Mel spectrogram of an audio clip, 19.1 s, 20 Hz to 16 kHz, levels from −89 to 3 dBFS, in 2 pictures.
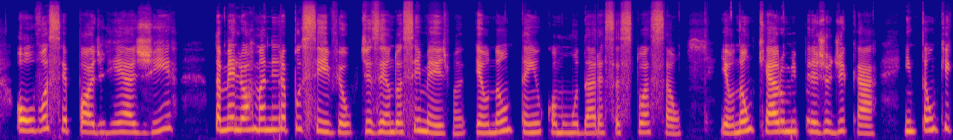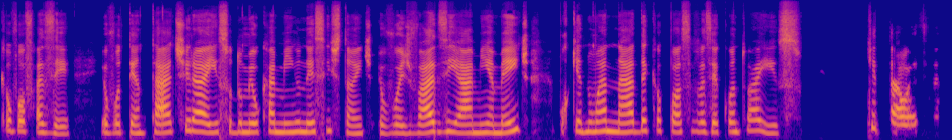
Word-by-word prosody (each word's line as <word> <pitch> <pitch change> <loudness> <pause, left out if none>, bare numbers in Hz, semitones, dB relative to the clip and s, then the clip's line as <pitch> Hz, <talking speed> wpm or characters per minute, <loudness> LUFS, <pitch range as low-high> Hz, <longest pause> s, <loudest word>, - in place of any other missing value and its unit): ou 280 0 +6
você 300 -1 +1
pode 235 -3 -1
reagir 240 +6 +1 0.4
da 310 - +6
melhor 300 0 +3
maneira 295 0 +2
possível, 245 -8 +1
dizendo 245 -2 0
a - - -2
si 280 +3 +2
mesma: 210 -4 -1
"Eu 220 -1 +2
não 250 +6 -1
tenho 235 -3 -3
como 225 -1 -6
mudar 215 -1 -3
essa 220 0 -3
situação, 230 -4 -2 0.4
eu 215 -2 +2
não 260 +5 +3
quero 250 -2 +4
me 260 0 0
prejudicar, 245 -5 -1 0.3
então, 265 +2 -1
o - - -6
que 335 +3 -1
que - - -7
eu - - -2
vou 260 - 0
fazer? 210 -6 -3 0.3
Eu 225 - -4
vou 225 +1 -5
tentar 225 +1 +2
tirar 255 -2 +4
isso 235 +2 -1
do 240 +1 -5
meu 235 0 0
caminho 240 0 0
nesse 245 +2 0
instante. 205 -5 -1
Eu 210 - -6
vou 215 +2 -4
esvaziar 220 +2 +3
a - - -2
minha 220 0 -1
mente, 240 +7 +3 0.3
porque 260 - -4
não 250 +1 -2
há 265 - +4
nada 250 +1 +3
que 270 - -11
eu - - -5
possa 250 0 -3
fazer 245 -1 -2
quanto 245 +1 -6
a 275 0 -1
isso". 205 -4 -2 0.6
Que 345 - -6
tal 215 - +3
essa 210 - -19
240 Hz, 190 wpm, -23 LUFS, 225-265 Hz, 0.6 s, ou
